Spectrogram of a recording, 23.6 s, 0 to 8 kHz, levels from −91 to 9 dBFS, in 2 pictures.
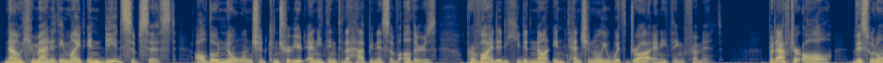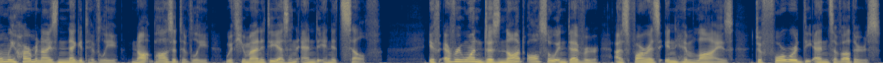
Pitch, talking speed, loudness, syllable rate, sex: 145 Hz, 155 wpm, -22 LUFS, 5.4 syllables/s, male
